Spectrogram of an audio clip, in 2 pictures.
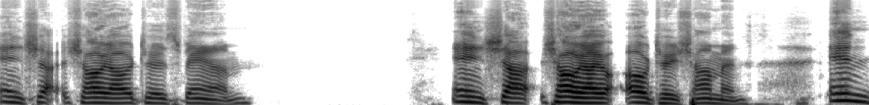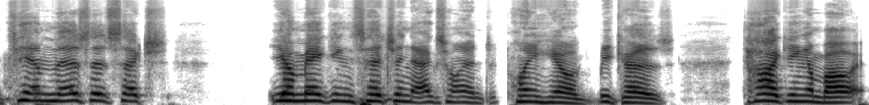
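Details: Adult male podcast host with a long-standing speech impediment he denied for years, present every time he speaks; repeated words throughout; stuttering (speech disfluency).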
